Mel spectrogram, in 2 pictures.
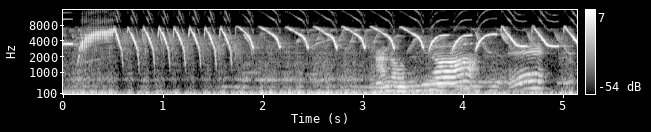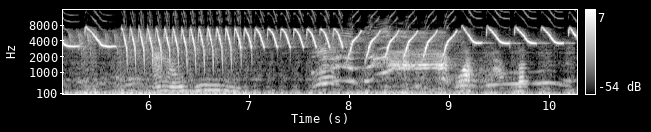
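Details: Canary song used as a lure to coax a non-singing canary back into song: rapid, varied trills of steep down-slurred whistled notes, high and bright, with fast rolling bursts and a few lower warbled phrases, continuous for ten seconds.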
